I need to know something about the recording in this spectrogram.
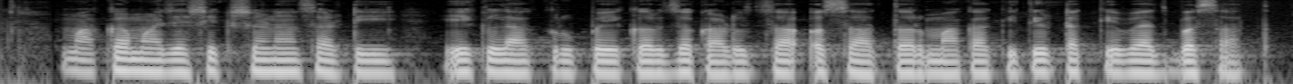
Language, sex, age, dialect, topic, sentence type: Marathi, male, 18-24, Southern Konkan, banking, question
